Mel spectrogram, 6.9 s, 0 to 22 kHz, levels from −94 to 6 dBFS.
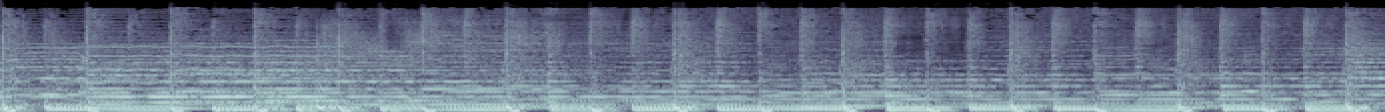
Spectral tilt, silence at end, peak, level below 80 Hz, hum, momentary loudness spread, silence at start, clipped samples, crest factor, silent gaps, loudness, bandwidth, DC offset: -6 dB/octave; 0 s; -2 dBFS; -20 dBFS; none; 3 LU; 0 s; under 0.1%; 12 dB; none; -14 LUFS; 17 kHz; 0.3%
